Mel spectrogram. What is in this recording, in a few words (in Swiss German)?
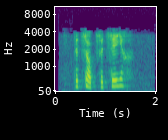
"zapfeziejer", Bas Rhin; vin; tire bouchon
